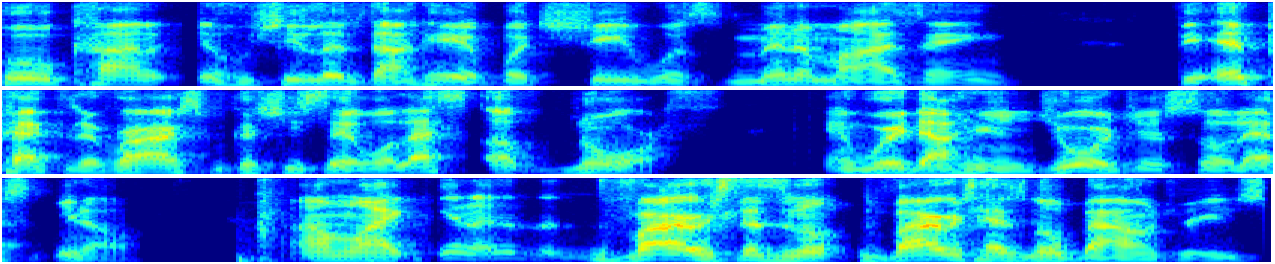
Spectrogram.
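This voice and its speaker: A man with a normal speaking voice moves at a fairly quick pace, his medium pitch carrying lively intonation over a quiet background. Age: 60s. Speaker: counselor. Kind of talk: panel discussion.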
